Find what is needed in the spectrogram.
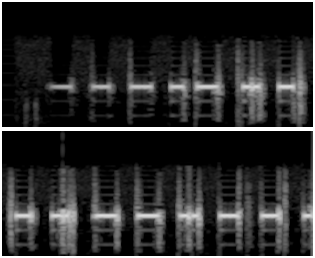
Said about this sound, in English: the patient hung up on me, and I'm trying to get her back on the phone.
